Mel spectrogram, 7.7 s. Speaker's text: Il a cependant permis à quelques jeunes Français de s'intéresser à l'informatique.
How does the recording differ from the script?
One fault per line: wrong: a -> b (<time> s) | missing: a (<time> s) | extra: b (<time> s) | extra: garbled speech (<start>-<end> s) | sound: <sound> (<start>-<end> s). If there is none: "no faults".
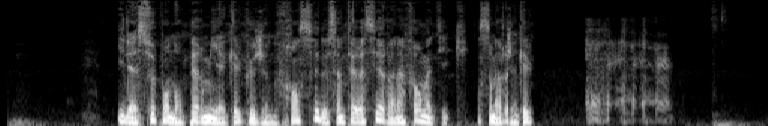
extra: garbled speech (4.8-5.3 s)
sound: throat clearing (5.8-6.8 s)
